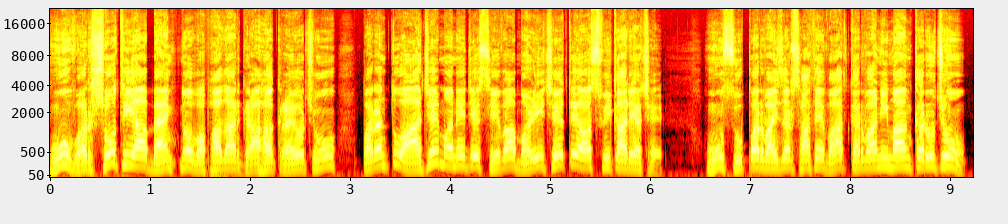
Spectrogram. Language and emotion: Gujarati, angry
